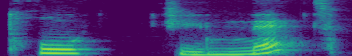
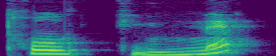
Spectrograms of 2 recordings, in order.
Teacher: dans le premier temps, la langue qui allait taper mon palais, alors que dans le deuxième temps, ma langue allait s'interposer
